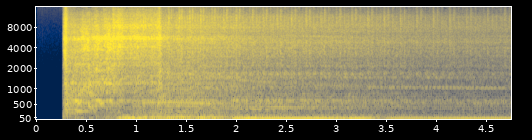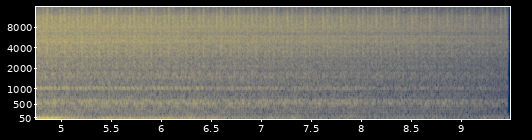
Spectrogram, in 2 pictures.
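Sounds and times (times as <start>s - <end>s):
engine revving: 0.3s - 7.4s.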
